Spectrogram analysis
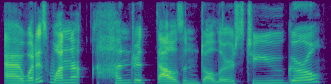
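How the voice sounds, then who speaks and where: A woman from New Zealand with a posh Kiwi accent, chatting casually as a livestream host in an expressive, giggly way. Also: a little high, a little slow, no echo, clean studio sound. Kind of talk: casual livestream chat, answering viewer comments.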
